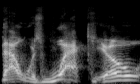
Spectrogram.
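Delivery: high, nineties-style dude slang voice. Asked to do their best nineties voice, the speaker answers in nineties slang. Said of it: "do your best nineties voice".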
